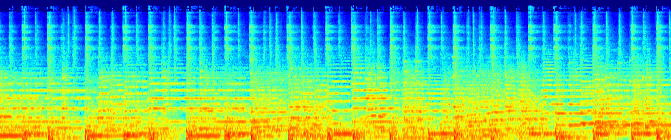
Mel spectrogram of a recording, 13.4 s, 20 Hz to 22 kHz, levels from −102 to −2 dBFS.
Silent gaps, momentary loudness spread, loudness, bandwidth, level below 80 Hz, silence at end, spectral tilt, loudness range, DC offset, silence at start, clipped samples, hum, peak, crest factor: none; 4 LU; -22 LUFS; 18 kHz; -30 dBFS; 0 s; -7 dB/octave; 1 LU; under 0.1%; 0 s; under 0.1%; none; -8 dBFS; 14 dB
